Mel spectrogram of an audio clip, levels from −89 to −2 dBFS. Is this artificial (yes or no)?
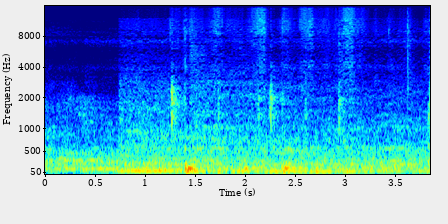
yes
